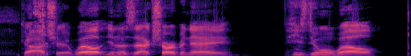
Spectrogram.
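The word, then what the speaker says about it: Charbonnet: well you know Zack shanet he's doing well his name rhy rhymes with shardon give me the Seahawks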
